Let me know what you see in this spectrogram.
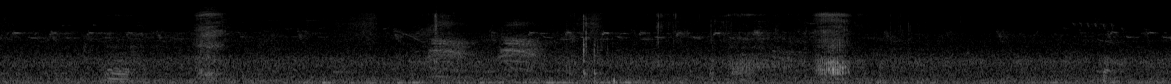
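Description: A few harsh cawing bird calls, the loudest about eight seconds in, over a steady low rumble.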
